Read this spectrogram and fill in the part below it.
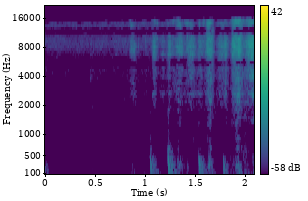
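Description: A pen writes on paper.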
